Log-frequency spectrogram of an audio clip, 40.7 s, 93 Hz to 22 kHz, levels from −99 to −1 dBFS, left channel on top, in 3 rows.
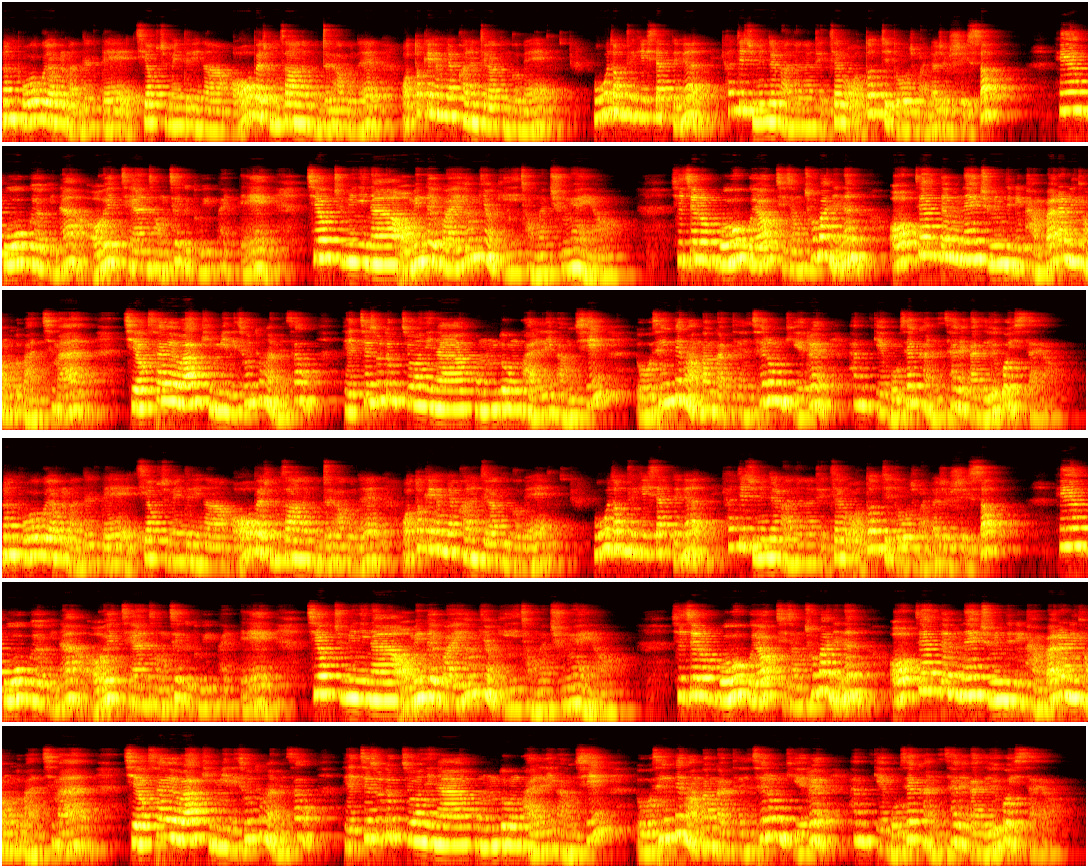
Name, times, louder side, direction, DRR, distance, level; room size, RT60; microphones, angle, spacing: voice 1, 0.0-6.8 7.4-8.7 9.0-12.4, left 1 dB, 55° left, -3 dB, 0.8 m, -22 dB
voice 2, 13.2-21.2 21.9-31.0 31.4-40.3, equal, 15° left, -6 dB, 0.8 m, -20 dB
3.4 x 3.1 x 3.1 m, 0.94 s
head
